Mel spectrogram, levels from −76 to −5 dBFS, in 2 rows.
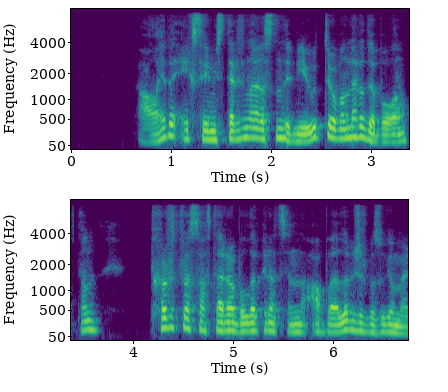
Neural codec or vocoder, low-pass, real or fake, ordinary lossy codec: codec, 16 kHz in and 24 kHz out, 0.6 kbps, FocalCodec, streaming, 4096 codes; 7.2 kHz; fake; none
